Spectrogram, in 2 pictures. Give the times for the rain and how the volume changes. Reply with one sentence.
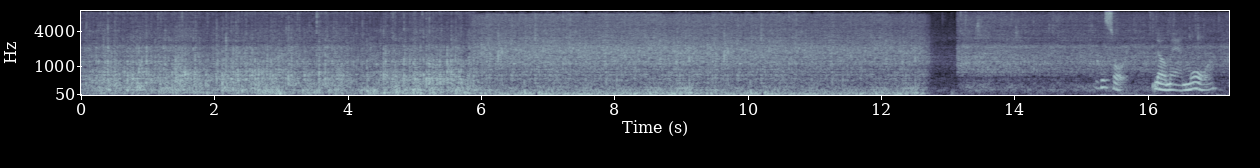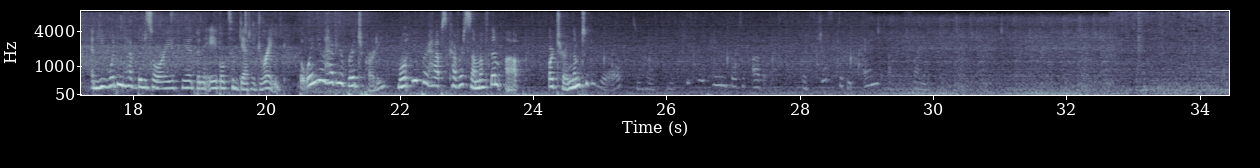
The rain can be heard from 0.0 to 34.4 s, getting quieter.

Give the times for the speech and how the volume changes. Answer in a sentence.
The speech can be heard from 15.2 to 30.1 s, getting quieter.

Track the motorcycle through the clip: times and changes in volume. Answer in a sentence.
You can't hear the motorcycle here.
